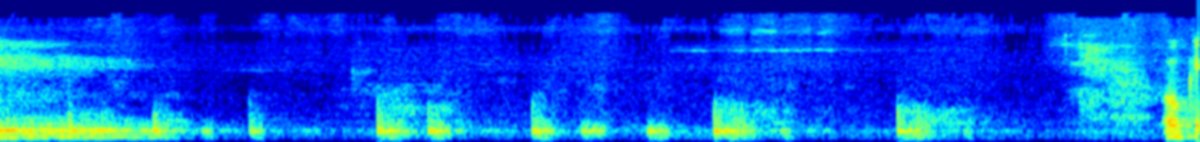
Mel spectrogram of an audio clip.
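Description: Felt-tip marker writing on a whiteboard: a quick run of short, uneven strokes and taps against the board, with one brief thin squeak of the tip partway through.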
